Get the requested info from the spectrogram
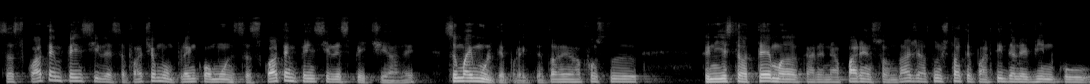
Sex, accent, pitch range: male, native, 110-145 Hz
